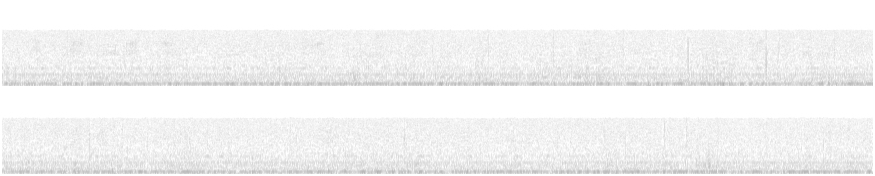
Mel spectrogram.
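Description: Steady hiss and low hum of an old recording, with faint soft bubbling as breath is blown slowly through a soapy bubble pipe.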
